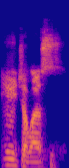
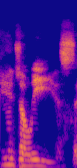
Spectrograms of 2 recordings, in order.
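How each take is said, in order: First: "Angeles" with a short -us ending; correct Angeles. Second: "Angeles" with a long -eez ending; mispronounced Angeles. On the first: Gamer giving viewers the right name, pronounced AN-juh-lus. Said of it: "It's, it's pronounced Angeles". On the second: Gamer quoting own slip of the tongue, mispronounced as Angel-eez. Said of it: "I don't know why I say". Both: Shown as a demonstration.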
